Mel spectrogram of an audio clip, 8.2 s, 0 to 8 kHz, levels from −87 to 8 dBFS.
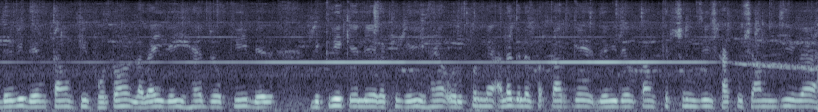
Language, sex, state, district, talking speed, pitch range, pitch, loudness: Hindi, male, Rajasthan, Bikaner, 225 wpm, 150-165 Hz, 160 Hz, -19 LUFS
